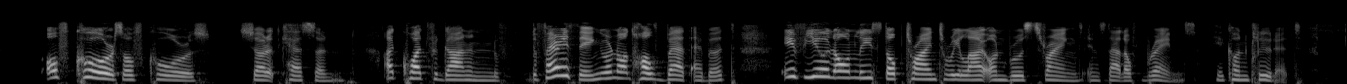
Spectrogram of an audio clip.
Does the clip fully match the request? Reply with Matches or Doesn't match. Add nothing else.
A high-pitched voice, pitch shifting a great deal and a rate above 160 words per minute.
Doesn't match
